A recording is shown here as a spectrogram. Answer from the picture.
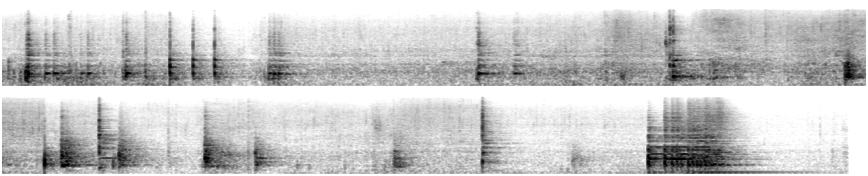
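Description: Boiled Indian gooseberries sizzling as they go into hot sesame oil and ginger-garlic paste in an aluminium pot. A metal spoon and ladle clink and scrape against the pot as they are stirred, and there is a louder rush of noise near the end.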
